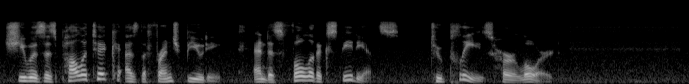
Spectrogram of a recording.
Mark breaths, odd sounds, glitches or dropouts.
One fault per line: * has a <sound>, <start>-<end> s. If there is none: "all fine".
all fine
